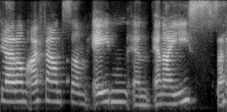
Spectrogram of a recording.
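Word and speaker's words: aden + anais: i always look at them i found some aiden and niece that's how you say it um but the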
